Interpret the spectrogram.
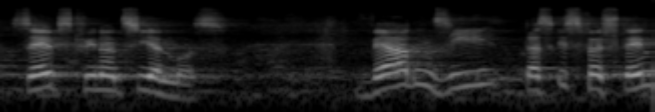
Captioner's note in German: none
